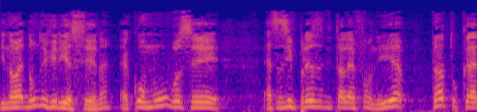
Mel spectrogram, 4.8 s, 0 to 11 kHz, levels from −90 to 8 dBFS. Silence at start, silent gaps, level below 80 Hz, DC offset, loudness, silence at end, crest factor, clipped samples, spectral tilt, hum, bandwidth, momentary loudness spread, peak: 0 s; none; -50 dBFS; under 0.1%; -27 LUFS; 0 s; 16 dB; under 0.1%; -5.5 dB/octave; none; 8 kHz; 7 LU; -10 dBFS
